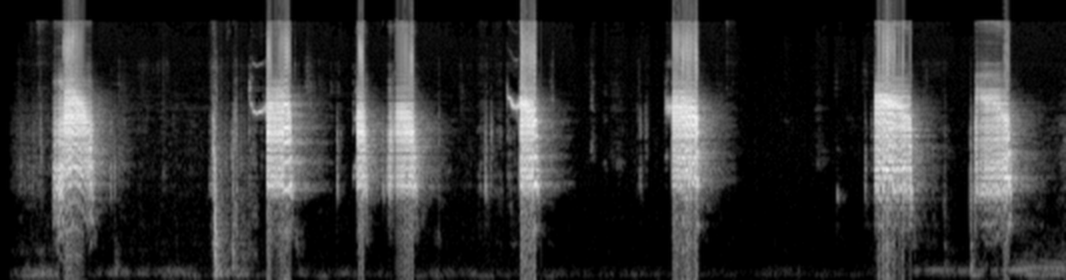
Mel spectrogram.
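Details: Frog screaming while being eaten by a captive keeled rat snake (Ptyas carinata) at feeding time: loud, harsh, harmonic shrieks, each under half a second, about eight bursts in irregular spacing with silent gaps.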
